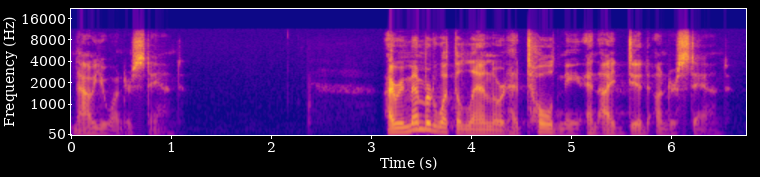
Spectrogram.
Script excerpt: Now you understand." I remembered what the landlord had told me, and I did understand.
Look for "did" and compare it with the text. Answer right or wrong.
right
